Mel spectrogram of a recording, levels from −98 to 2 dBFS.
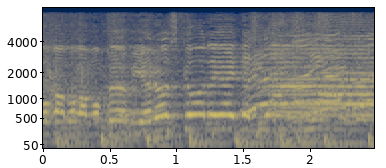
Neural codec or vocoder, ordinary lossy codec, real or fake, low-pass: none; MP3, 64 kbps; real; 7.2 kHz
